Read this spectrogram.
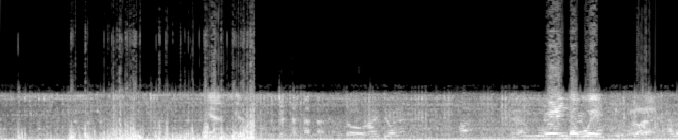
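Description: A man speaks up close over the engine noise.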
